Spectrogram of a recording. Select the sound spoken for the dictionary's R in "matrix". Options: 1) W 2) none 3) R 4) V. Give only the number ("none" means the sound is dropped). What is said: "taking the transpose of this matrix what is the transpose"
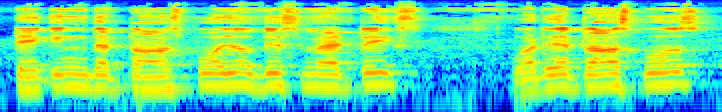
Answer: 3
